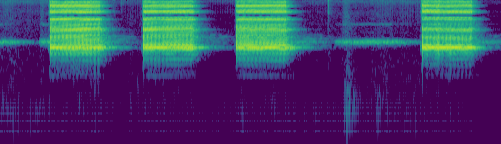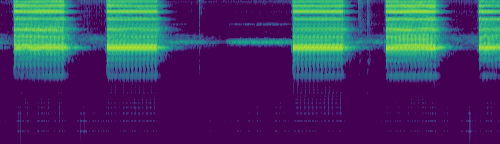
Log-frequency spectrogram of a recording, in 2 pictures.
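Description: Fire alarm horns sounding the temporal-three evacuation pattern: three loud, high-pitched blasts, then a pause, repeated three times. A fainter steady tone from another alarm device sounds in some of the pauses, out of step with the horns.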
